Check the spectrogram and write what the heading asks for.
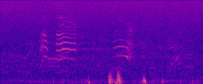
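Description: Geese honking, two or three short calls in quick succession, with a few low thumps about a second in.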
